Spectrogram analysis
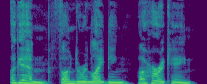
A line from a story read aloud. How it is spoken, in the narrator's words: said Nikodim Fomitch to Ilya Petrovitch in a civil and friendly tone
